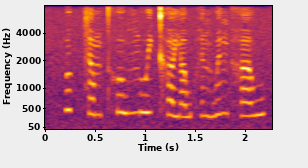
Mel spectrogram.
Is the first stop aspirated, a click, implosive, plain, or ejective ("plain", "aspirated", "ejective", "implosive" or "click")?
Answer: plain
